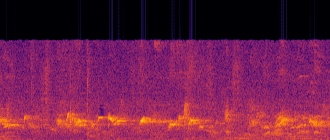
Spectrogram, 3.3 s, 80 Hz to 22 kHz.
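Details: Caged red-whiskered bulbuls competing in song at a bird ground in Quy Nhon, Vietnam, on the morning of 21 June 2020. Thin, clear whistles and short trills repeat over soft background chatter from the crowd.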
